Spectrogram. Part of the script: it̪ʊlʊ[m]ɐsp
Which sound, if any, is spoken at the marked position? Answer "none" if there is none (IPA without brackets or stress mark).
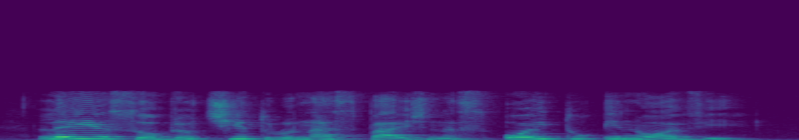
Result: n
